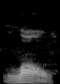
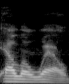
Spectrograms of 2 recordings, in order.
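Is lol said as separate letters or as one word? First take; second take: word; letters. First: It is said as one single word. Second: It is spelled out as three separate letters. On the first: "they actually pronounce lol" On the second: "they don't say LOL"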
